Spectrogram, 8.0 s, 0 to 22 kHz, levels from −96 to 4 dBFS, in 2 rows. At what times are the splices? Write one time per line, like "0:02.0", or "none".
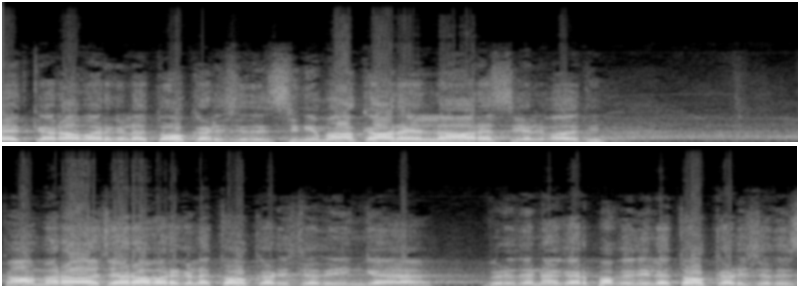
none

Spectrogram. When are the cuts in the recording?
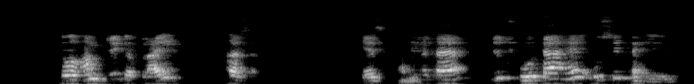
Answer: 0:04.2

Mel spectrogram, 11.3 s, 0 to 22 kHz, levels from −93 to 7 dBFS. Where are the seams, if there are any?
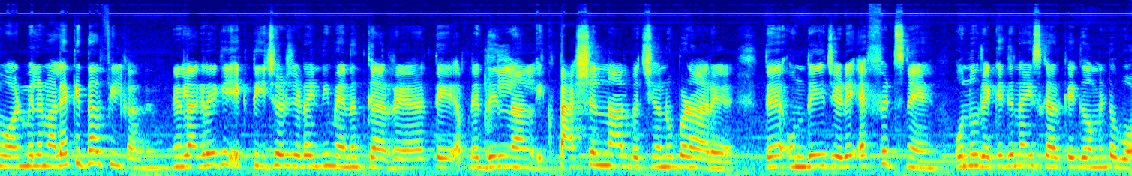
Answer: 0:01.6

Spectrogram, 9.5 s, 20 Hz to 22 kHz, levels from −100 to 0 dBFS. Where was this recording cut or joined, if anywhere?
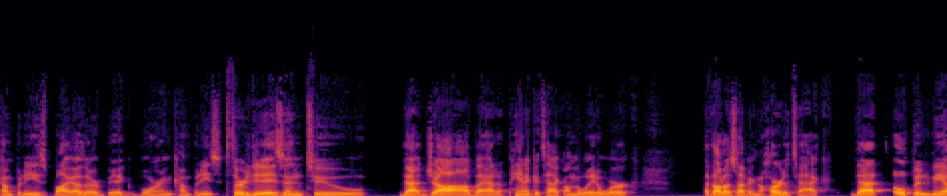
0:02.2
0:08.3

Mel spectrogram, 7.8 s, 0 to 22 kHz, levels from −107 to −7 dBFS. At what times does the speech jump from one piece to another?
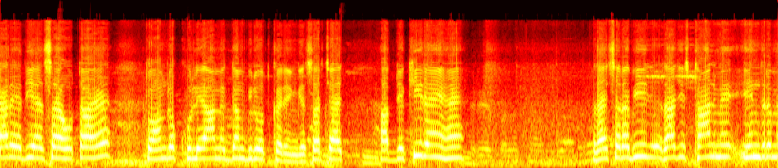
0:03.4

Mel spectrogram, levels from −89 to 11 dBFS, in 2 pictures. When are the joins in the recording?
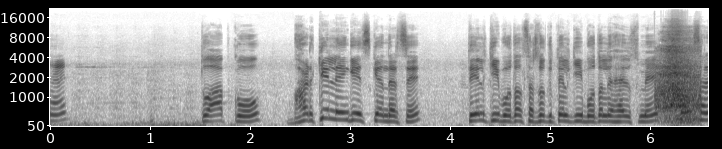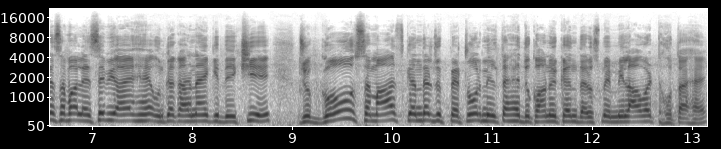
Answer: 0:06.2

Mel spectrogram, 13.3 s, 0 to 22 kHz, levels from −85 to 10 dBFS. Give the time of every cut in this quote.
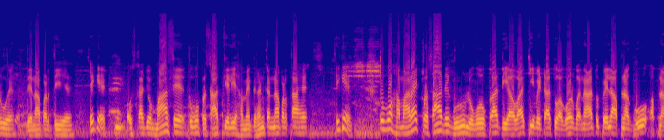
none

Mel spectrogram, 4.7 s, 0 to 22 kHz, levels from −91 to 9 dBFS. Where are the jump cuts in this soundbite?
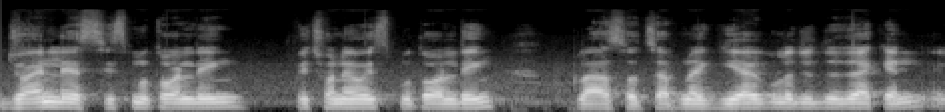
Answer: none

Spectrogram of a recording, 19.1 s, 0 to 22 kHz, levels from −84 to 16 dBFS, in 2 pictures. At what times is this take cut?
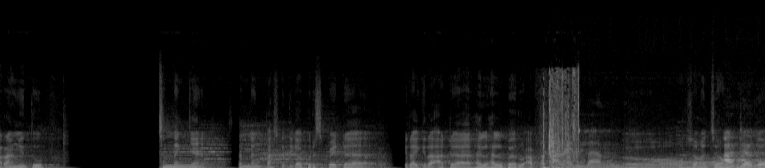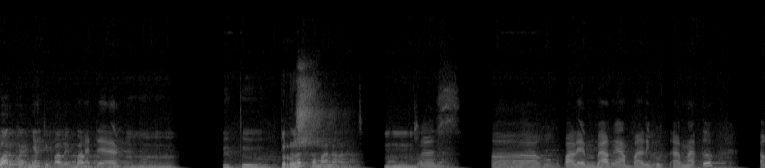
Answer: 0:06.7

